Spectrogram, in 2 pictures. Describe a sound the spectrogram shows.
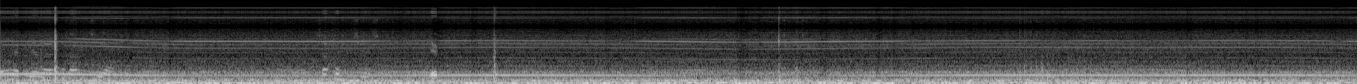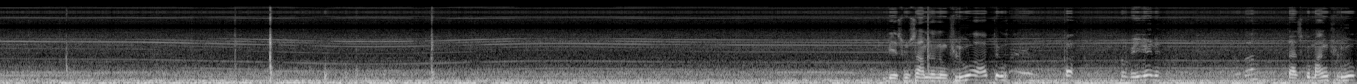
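Wind rushes steadily over a glider's canopy in flight.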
